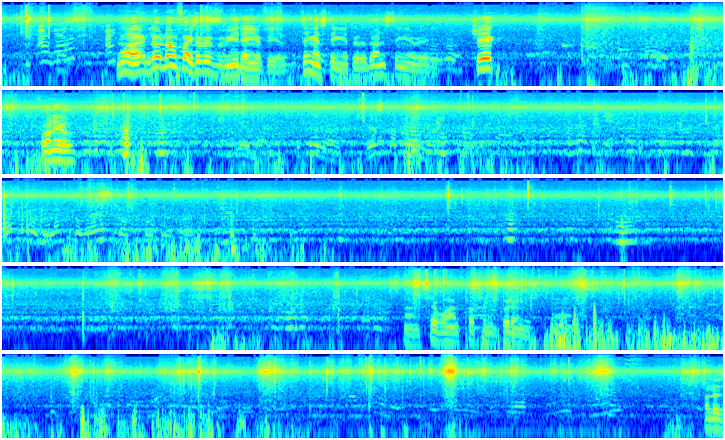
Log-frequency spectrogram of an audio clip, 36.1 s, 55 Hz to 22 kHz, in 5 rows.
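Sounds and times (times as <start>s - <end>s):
bees buzzing: 0.4s - 36.0s
handling knocks and thumps: 5.6s - 7.4s.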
